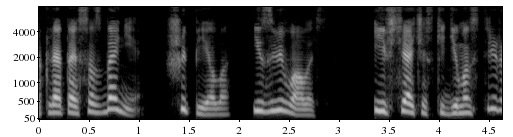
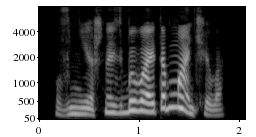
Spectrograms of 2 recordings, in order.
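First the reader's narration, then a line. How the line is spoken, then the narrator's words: Giggling. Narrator (Russian): хихикнул Кумивар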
